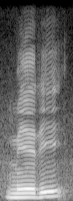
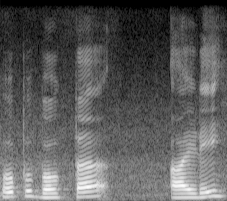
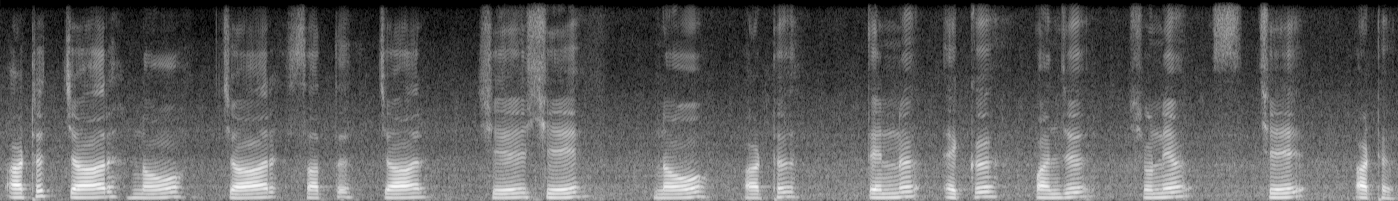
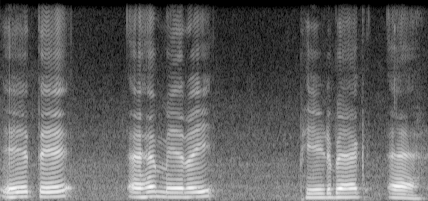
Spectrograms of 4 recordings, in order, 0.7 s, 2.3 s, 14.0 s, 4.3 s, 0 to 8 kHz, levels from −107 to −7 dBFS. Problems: background sounds at intervals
